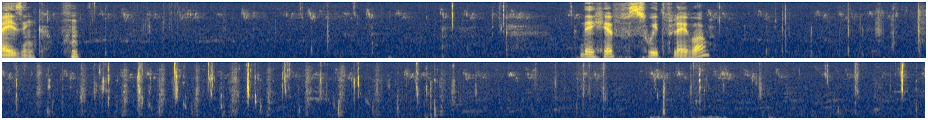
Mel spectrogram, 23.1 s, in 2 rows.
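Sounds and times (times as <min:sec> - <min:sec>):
chewing with wet mouth clicks: 0:01.0 - 0:02.4, 0:03.4 - 0:04.7, 0:05.4 - 0:06.4, 0:08.9 - 0:23.0.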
